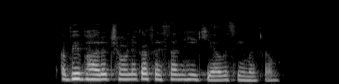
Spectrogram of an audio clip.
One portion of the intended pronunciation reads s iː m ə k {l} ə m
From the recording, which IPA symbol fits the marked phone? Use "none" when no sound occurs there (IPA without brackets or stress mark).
ɾ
